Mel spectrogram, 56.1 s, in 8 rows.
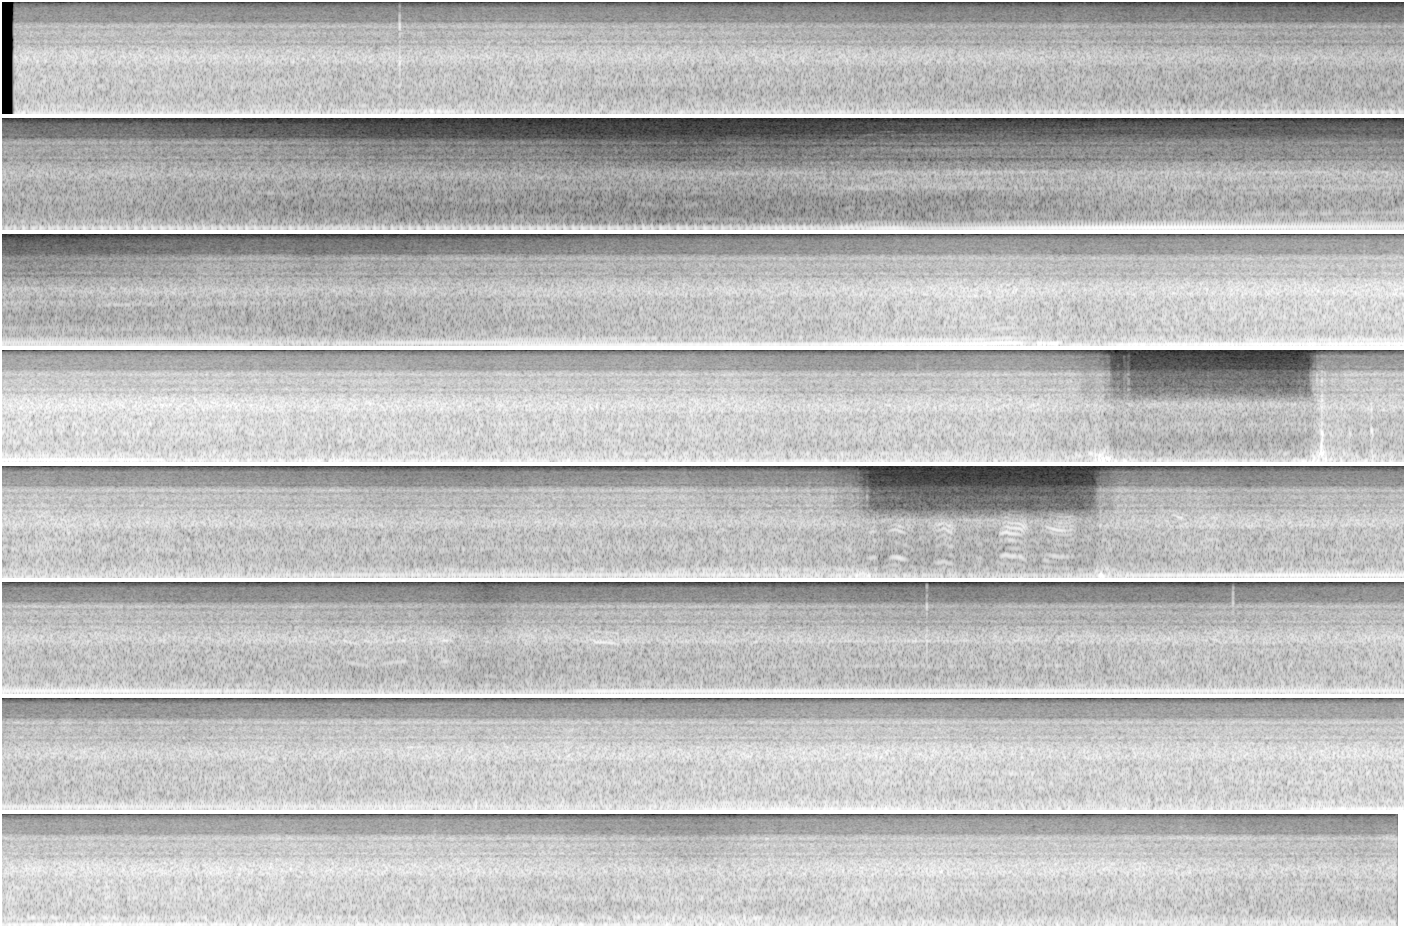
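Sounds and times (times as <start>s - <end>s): motorcycle engine running: 0.0s - 56.0s
wind rushing over microphone: 17.4s - 32.8s.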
